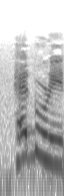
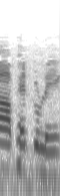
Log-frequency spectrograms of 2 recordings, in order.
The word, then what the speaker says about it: เพชรบุรี: Welcome to เพชรบุรี เพชรบุรี นี่ อ่าน ได้ 2 แบบ ใคร จะ อ่าน ว่า เพชรบุรี ก็ ได้ เพชรบุรี ก็ ได้ Don't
